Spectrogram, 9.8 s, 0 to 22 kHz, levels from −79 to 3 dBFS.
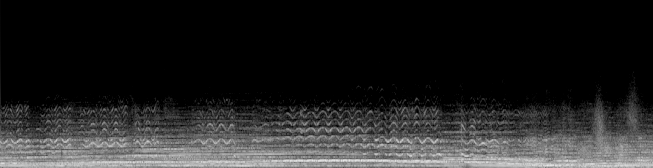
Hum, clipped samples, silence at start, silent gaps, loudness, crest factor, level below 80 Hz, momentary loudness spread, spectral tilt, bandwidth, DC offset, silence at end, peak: none; under 0.1%; 0 s; none; -14 LUFS; 12 dB; -48 dBFS; 3 LU; -4 dB/octave; 8.6 kHz; under 0.1%; 0 s; -2 dBFS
